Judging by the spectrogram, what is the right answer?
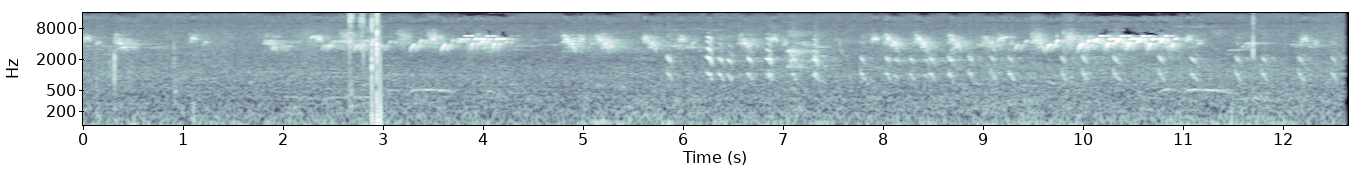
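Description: Small songbirds chirping and singing, with runs of quick falling notes in the middle. One sharp click about three seconds in, over a steady low rumble.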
